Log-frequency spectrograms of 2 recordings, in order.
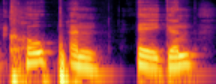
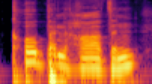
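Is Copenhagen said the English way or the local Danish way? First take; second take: English; Danish. First: The name is said with an ordinary English pronunciation. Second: The name is said with a local Danish-style pronunciation.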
